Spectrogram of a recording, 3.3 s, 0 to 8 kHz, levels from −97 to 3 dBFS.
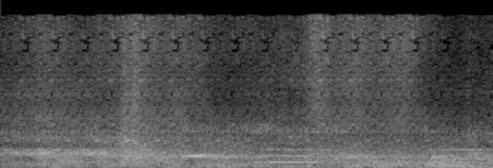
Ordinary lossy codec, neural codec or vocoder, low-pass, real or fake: none; codec, 16 kHz, 1.1 kbps, Voila-Tokenizer; none; fake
